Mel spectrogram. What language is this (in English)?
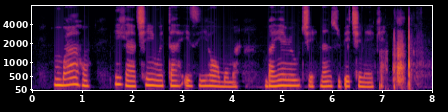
Igbo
